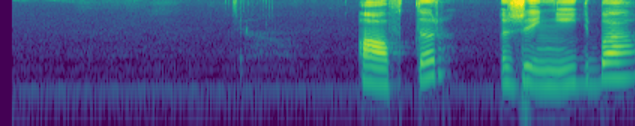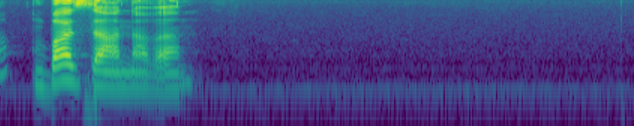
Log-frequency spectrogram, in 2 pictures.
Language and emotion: Russian, neutral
